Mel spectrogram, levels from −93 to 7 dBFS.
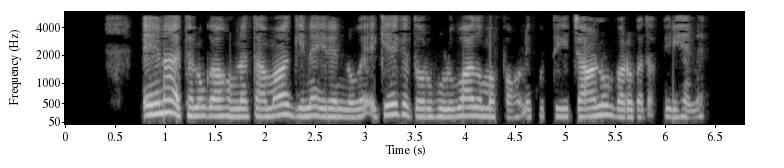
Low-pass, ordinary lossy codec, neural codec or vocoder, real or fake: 5.4 kHz; MP3, 32 kbps; none; real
